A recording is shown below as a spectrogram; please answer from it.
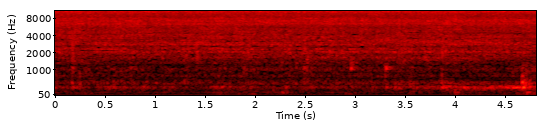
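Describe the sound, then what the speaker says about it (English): Tap water runs steadily while a face painting brush is rinsed under it, a continuous soft hiss and splash at moderate distance with no talking. "Let me rinse the brush out real quick"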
